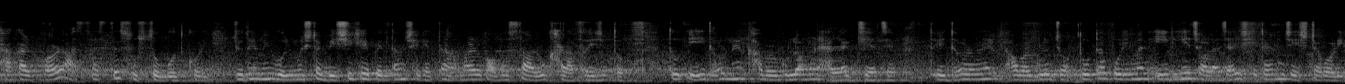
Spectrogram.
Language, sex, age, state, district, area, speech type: Bengali, female, 45-60, West Bengal, Purba Bardhaman, urban, spontaneous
